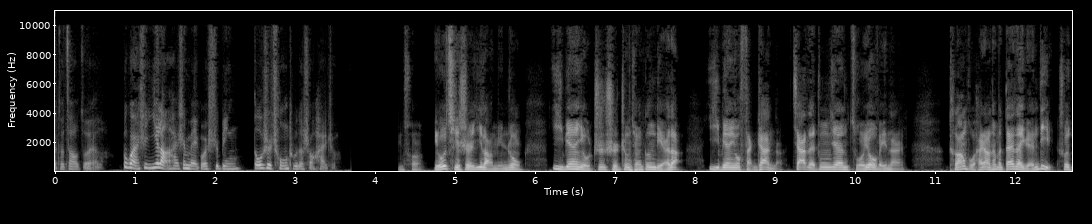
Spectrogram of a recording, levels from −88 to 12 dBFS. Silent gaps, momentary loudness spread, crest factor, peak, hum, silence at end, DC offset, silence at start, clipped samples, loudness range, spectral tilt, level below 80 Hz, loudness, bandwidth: 3.71-3.77 s, 4.22-4.26 s; 15 LU; 16 dB; -6 dBFS; none; 0 s; under 0.1%; 0.05 s; under 0.1%; 6 LU; -6.5 dB/octave; -50 dBFS; -21 LUFS; 10.5 kHz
